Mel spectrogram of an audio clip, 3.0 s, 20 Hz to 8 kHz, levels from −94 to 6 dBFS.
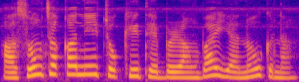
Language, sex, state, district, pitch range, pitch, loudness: Garo, female, Meghalaya, West Garo Hills, 200-275 Hz, 245 Hz, -16 LUFS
